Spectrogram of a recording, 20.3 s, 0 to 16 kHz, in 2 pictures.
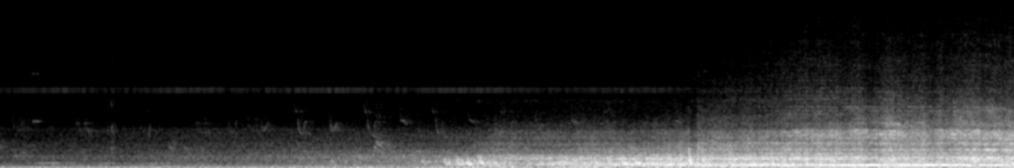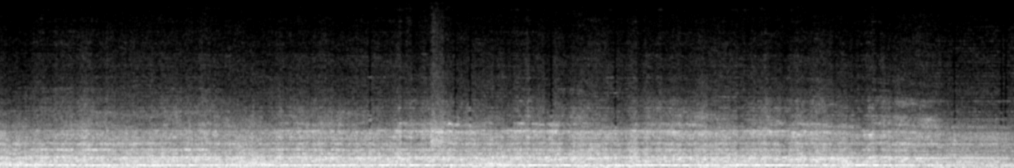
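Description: A Class 390 Pendolino electric train approaches and passes at speed. The sound builds over the first few seconds, jumps up sharply as the train reaches the microphone, then holds a loud steady rush of wheels on rail with a hum of several steady tones for about fifteen seconds. It eases off near the end as the last car goes by.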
